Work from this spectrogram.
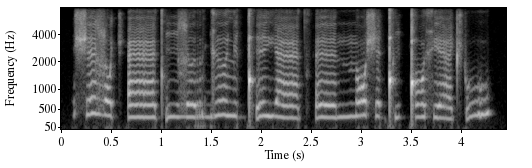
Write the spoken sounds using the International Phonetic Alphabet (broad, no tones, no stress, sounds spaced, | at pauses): ʃ ɛ ɮ ɔ t͡ʃʼ æː tʼ iː ɮ əː r ɡʲ əː lʲ ə ǃʼ e j æː t͡sʼ ɛː nː ɔ ʃ ɛ ǃʼ i ǃ ɔ xʲ æː t͡ʃʼ uː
